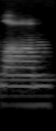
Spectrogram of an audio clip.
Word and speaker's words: lam: root chakra meladara is lamb lamb is l-a-m so that you know what it sounds like or how you spell it so we'll chant lom three times and again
